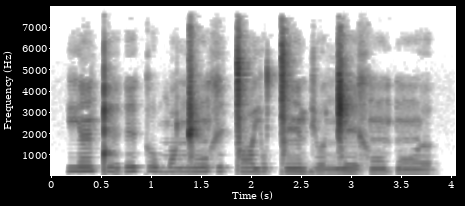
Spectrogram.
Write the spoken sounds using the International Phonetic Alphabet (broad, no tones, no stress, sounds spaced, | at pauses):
j ɛ̃ ǃ ɪ | ɪ k ɤ w m ɒ ŋ͡ǁ õ x ɪ ǀ ɒ j o ǀ ẽ bʲ o ə̯ ŋ͡ǁ e x õ p õ ə̯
